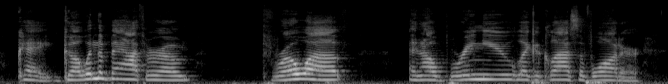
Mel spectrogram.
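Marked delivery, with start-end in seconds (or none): none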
